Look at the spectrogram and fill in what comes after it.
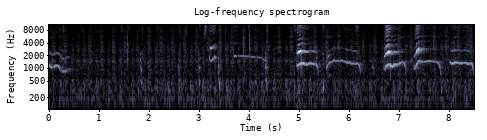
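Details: Australian Shepherd puppy at four days old, petted and whimpering: a short squeak at the start, then from about 5 seconds a run of high, thin, slightly wavering cries roughly every half second to second.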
